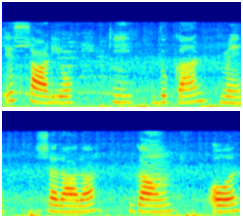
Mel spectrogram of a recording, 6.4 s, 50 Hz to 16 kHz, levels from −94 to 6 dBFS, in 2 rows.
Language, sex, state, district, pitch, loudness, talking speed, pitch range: Hindi, female, Madhya Pradesh, Dhar, 215 Hz, -17 LUFS, 75 wpm, 210-230 Hz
